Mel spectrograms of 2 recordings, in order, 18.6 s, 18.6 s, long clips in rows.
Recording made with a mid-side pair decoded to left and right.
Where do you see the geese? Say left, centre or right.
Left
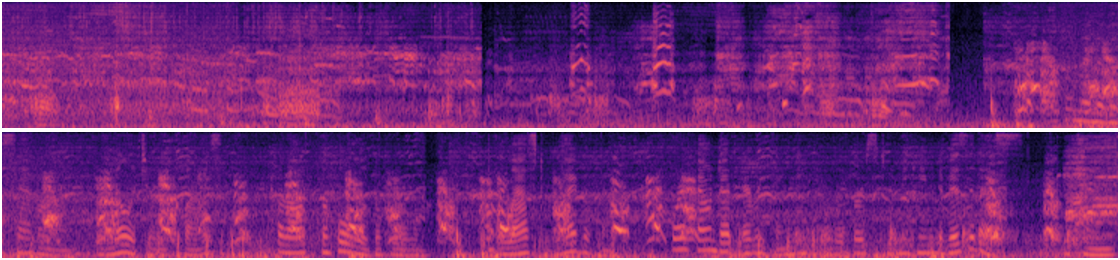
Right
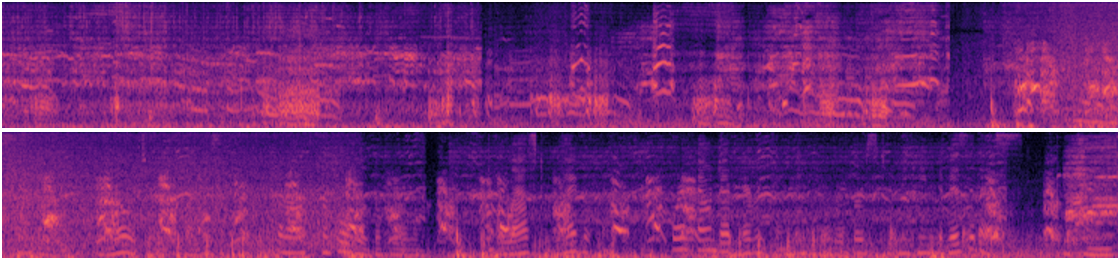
centre.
